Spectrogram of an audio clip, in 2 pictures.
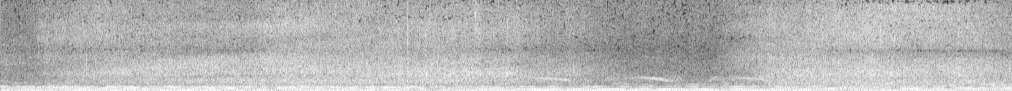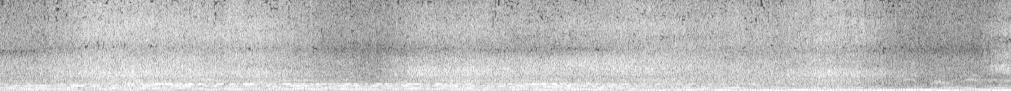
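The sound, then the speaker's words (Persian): Steady sea waves wash continuously with a broad, soft roar, gentle swells rising and falling at moderate, even volume. No voices are present. “صدای امواج دریا جسم و ذهنتون رو آروم میکنه”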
